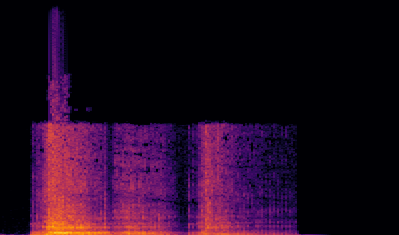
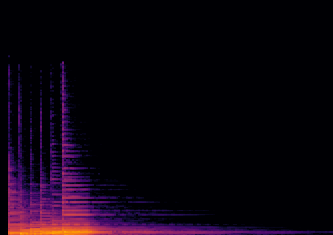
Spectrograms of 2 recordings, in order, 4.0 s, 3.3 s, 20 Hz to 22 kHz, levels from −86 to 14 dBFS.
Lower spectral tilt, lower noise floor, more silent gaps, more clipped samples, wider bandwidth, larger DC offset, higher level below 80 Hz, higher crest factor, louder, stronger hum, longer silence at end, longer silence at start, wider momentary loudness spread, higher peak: second, -5 dB/octave vs -9 dB/octave; second, -47 dBFS vs -71 dBFS; neither; first, 0.1% vs under 0.1%; first, 14.5 kHz vs 12 kHz; neither; about the same, -30 dBFS vs -34 dBFS; about the same, 16 dB vs 18 dB; about the same, -12 LUFS vs -14 LUFS; neither; second, 1.55 s vs 2.25 s; first, 0.3 s vs 0.05 s; first, 23 LU vs 17 LU; about the same, 0 dBFS vs 0 dBFS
